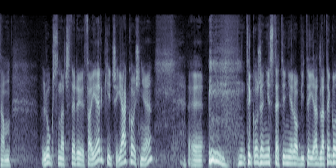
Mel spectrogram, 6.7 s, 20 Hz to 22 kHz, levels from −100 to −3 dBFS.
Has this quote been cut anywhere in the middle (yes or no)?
no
